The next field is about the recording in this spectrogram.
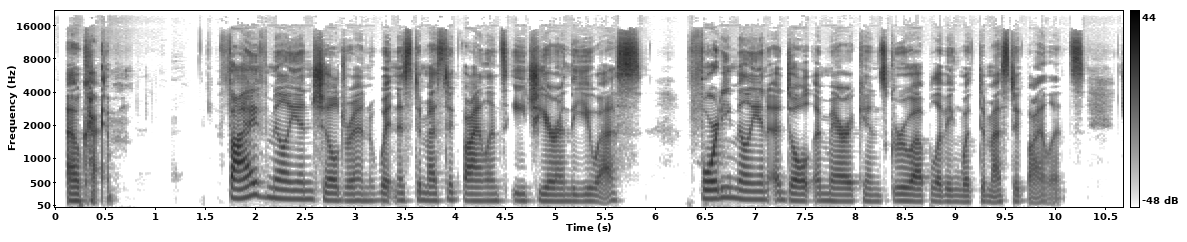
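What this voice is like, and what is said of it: Scratchy, hoarse voice. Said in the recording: “my voice is a little scratchy this morning ... maybe a change in the weather ... I sound a little hoarse”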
